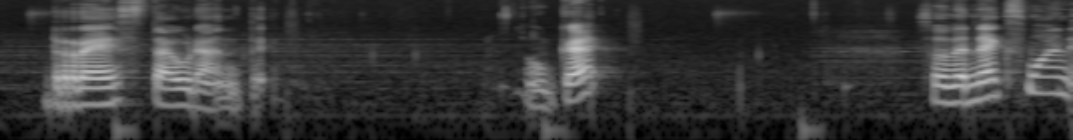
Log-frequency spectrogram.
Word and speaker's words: restaurante: So instead of saying restaurante, the correct pronunciation is restaurante, restaurante.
